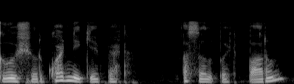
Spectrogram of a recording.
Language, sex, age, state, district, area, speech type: Kashmiri, male, 45-60, Jammu and Kashmir, Budgam, urban, spontaneous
